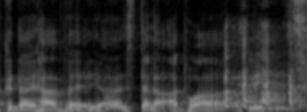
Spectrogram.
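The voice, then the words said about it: Put-on French accent, 'Allo 'Allo policeman. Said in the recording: “in a French accent ... Do a French accent now? Can you still do it? ... the guy off Hello, Hello, you know, like the policeman off Hello”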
